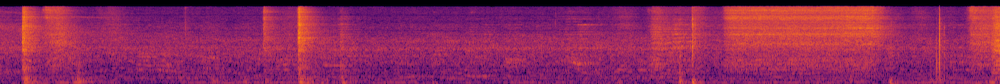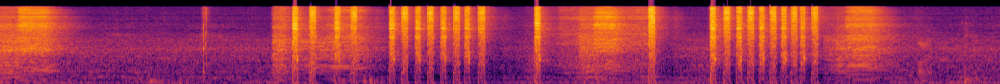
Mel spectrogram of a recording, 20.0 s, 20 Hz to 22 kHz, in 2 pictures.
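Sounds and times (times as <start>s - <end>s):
compressed air hissing from blow gun: 12.9s - 15.0s, 16.5s - 18.2s.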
